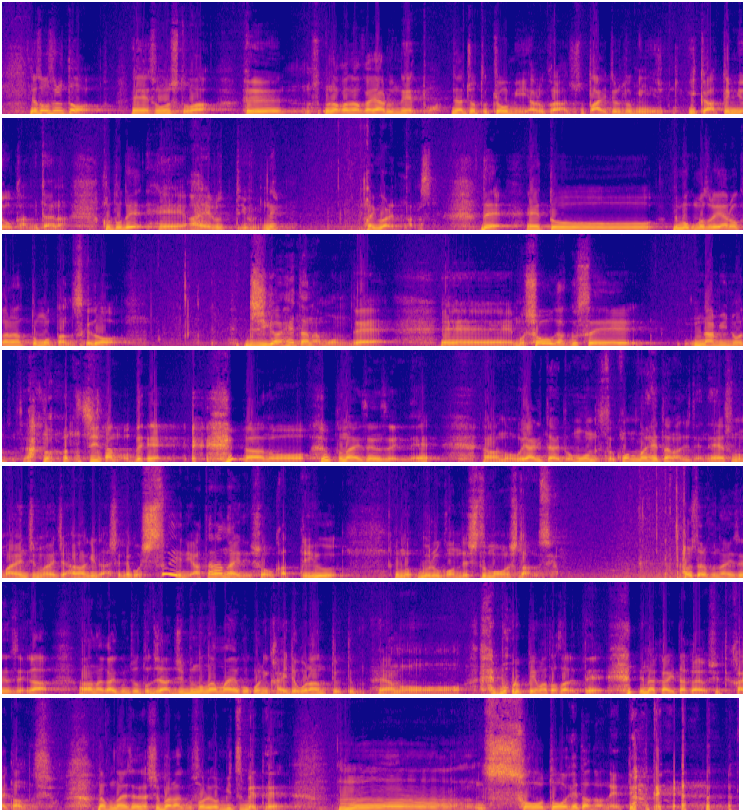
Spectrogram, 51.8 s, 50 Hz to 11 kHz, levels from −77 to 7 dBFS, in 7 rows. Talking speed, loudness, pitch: 345 characters per minute, -13 LUFS, 145 Hz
